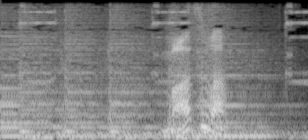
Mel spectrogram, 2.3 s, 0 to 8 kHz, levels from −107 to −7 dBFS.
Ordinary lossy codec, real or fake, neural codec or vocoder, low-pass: none; fake; vocoder, 24 kHz, 100 mel bands, Vocos; 7.2 kHz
